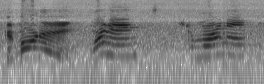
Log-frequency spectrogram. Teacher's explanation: general American intonations, which is flatter and more conversational tone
